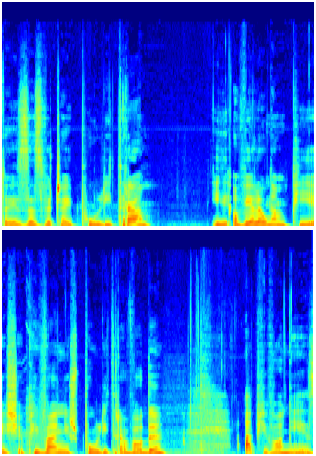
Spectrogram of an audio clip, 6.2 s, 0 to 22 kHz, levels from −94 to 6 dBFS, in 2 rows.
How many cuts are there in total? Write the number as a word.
two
